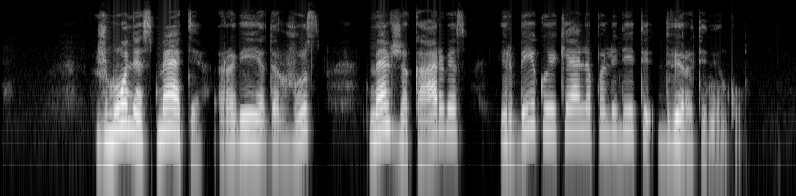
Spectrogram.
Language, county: Lithuanian, Šiauliai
